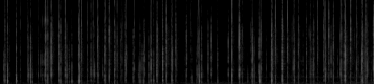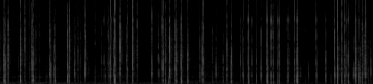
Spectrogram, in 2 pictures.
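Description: Long nails tap and scratch the glass back of a pink smartphone mounted on a tripod, working toward the camera module. Rapid, dense, bright clicks and short scratches follow one another with almost no ring, over a faint low hum.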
